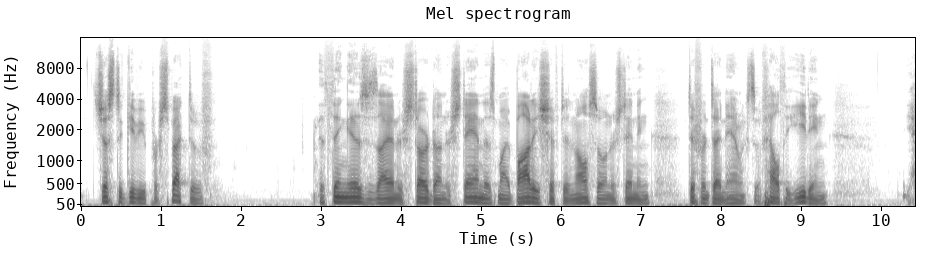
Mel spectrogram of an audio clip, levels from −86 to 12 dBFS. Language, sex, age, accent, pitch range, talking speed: English, male, 40-59, American, 80-100 Hz, 150 wpm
